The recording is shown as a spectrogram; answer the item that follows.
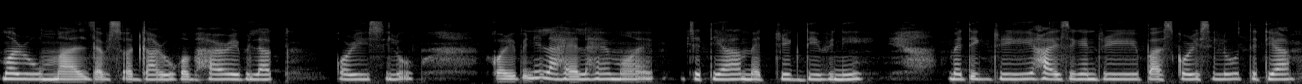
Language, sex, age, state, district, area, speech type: Assamese, female, 18-30, Assam, Sivasagar, rural, spontaneous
